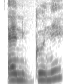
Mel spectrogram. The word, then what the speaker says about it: Ngoné: Je voulais remarquer, Ngoné, c'est comme ça qu'on prononce.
